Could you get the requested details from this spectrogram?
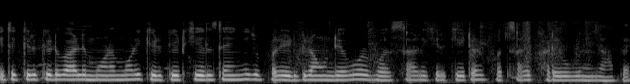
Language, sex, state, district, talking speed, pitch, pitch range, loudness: Hindi, female, Bihar, East Champaran, 210 wpm, 210 Hz, 200-220 Hz, -28 LUFS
